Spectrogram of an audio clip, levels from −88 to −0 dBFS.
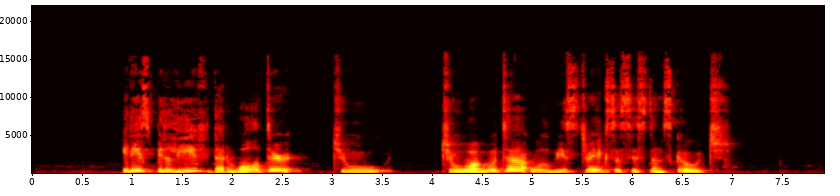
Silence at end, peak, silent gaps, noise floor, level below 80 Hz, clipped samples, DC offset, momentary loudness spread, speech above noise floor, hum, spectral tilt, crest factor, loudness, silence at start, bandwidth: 1 s; -4 dBFS; none; -69 dBFS; -60 dBFS; under 0.1%; under 0.1%; 10 LU; 50 dB; none; -6 dB/octave; 16 dB; -20 LUFS; 0.9 s; 15.5 kHz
